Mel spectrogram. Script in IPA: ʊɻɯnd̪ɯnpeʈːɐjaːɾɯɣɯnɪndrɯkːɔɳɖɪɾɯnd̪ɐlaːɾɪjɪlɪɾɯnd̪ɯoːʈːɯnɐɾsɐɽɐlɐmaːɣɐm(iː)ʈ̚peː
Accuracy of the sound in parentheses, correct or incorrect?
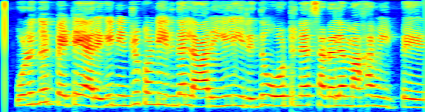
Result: correct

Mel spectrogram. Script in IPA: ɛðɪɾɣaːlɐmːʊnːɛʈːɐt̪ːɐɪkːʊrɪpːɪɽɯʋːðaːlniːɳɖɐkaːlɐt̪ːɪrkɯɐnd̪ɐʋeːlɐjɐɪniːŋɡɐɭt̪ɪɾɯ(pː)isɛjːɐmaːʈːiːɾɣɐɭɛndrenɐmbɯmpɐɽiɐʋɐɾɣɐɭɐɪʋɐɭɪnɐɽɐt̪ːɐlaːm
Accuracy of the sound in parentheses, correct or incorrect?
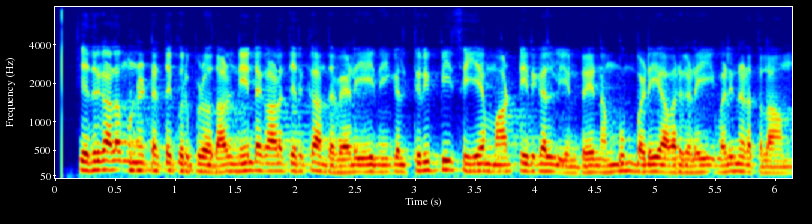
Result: correct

